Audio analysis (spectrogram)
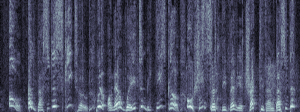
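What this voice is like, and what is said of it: Imitates C-3PO robot voice. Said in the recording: “I'll do an impression of you... I just talk like that... That's quite good... It's too similar.”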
